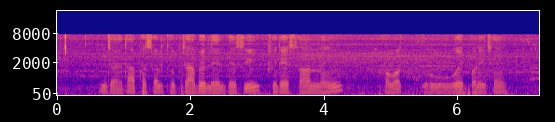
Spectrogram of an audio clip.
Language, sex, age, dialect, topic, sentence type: Maithili, male, 18-24, Bajjika, agriculture, statement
